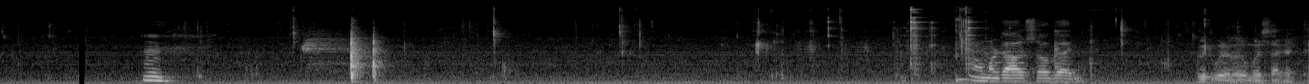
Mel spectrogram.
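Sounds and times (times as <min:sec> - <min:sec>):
low room hum: 0:00.0 - 0:13.0
chewing food: 0:04.0 - 0:09.6, 0:10.8 - 0:12.7.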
